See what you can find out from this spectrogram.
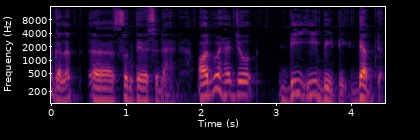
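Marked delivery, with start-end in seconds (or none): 4.0-4.4 डेब्ट with the b sounded, "debt" as "debbt"; common mispronunciation. Shown as a demonstration. Teacher quoting how people misread DEBT, common mispronunciation. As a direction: say डेब्ट as "dept". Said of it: "उसको लोग डेब्ट बोलते हैं".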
